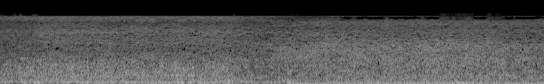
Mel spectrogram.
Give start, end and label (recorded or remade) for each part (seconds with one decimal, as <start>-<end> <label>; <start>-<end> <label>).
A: 0.0-1.0 recorded; 1.0-2.0 remade; 2.0-2.4 recorded; 2.4-3.4 remade; 3.4-5.4 recorded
